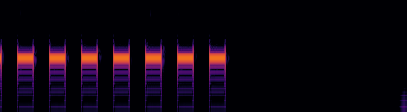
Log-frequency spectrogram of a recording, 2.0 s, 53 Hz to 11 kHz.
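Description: Morse code tone near 700 Hz keyed as eight short dits in a little over a second: the error prosign HH ("correction"), sent at 15 wpm.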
